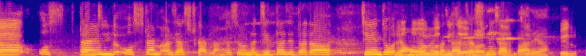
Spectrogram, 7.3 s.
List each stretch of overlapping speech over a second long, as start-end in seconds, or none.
5.0-6.6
